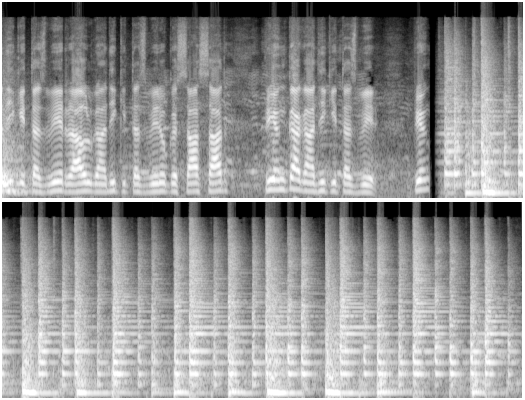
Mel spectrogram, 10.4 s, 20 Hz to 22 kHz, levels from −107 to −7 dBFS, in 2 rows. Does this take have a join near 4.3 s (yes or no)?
yes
